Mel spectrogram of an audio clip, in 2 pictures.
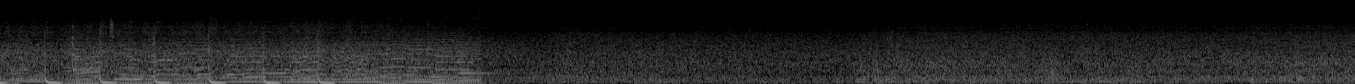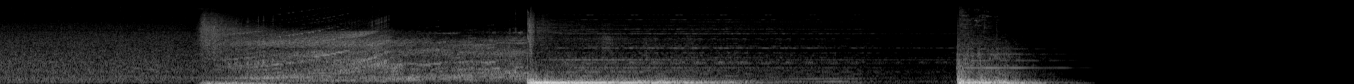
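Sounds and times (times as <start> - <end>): music: 0.0 - 5.0, 18.8 - 24.5
surf washing up a beach: 0.0 - 17.2
sweeping sound effect: 15.5 - 23.1.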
